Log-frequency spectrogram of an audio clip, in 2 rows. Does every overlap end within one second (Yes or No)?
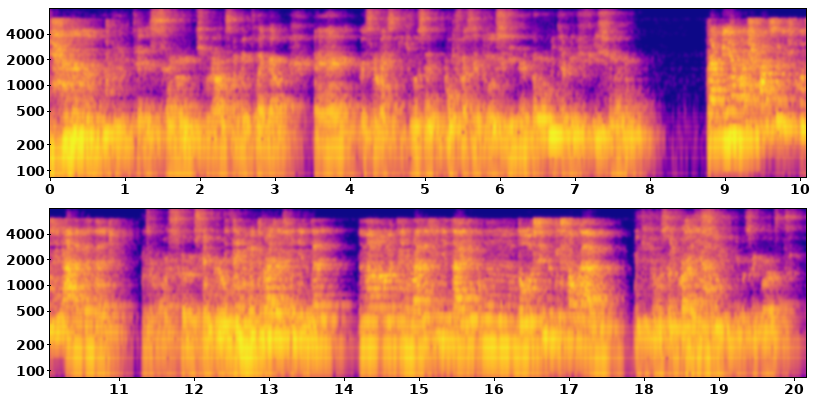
No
